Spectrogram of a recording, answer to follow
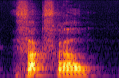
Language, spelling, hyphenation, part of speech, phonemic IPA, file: Dutch, vakvrouw, vak‧vrouw, noun, /ˈvɑk.frɑu̯/, Nl-vakvrouw.ogg
- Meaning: 1. craftswoman 2. female specialist, female expert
